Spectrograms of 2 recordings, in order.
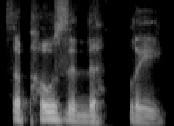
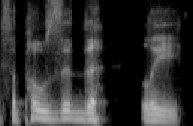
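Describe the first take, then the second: First: The middle consonant is a D sound. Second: The same.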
